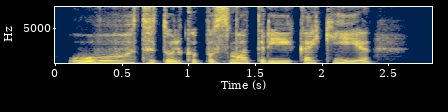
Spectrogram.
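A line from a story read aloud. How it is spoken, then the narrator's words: Breathless delight. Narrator (Russian): выдохнула Ангелина с восторгом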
